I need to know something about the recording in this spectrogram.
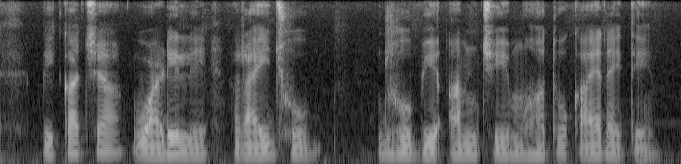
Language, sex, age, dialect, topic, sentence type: Marathi, male, 18-24, Varhadi, agriculture, question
